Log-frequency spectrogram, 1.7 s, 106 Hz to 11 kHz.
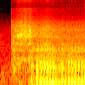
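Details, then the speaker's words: Yamaha R15 V2, cold start: the starter spins briefly, then the engine catches into a lumpy, pulsing idle that sounds ready to die; fuel runs short. Cause suspected, not confirmed. "Tapos start natin Ayan oh ' ba Ayaw mag-start pa pero pagka naano na natin siya ng fuel"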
